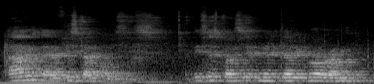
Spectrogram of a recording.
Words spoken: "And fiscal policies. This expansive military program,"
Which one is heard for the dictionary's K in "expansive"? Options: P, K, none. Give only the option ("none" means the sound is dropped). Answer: none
